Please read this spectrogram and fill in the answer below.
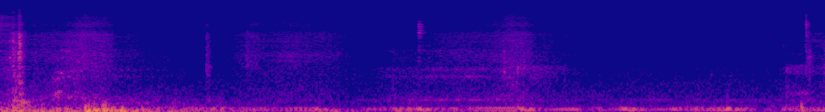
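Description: Car cabin with the diesel engine just switched off: a faint, irregular low rumble and a few soft rustles.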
